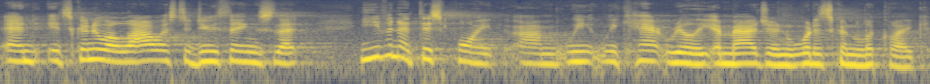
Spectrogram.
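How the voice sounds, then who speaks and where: In an ordinary speaking voice, a woman with a Canadian accent talks at a moderate pace, with a fairly high pitch and ordinary pitch variation. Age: 60s. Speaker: health authority board chair and physician. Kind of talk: keynote speech. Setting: hall with audience.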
